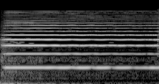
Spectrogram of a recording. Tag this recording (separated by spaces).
arco keman violin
